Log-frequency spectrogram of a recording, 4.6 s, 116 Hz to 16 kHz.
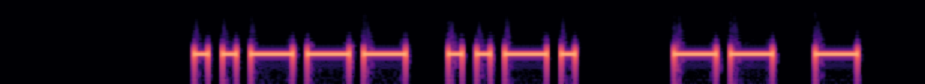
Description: Morse code, heard as a keyed tone, about 17 wpm, 700 Hz. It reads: 2F MT
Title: Field Day Exchanges Encore - 17wpm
